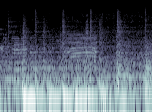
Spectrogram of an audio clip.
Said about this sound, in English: I like the cows. Yeah? I like cows, too. Yeah, the cows.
